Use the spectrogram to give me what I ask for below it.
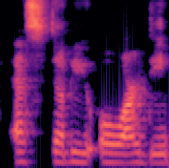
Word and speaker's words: sword: Sword has a silent W in it. It's spelled sword. S w o r d, but it's sword. The w is always silent in English.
